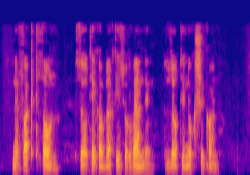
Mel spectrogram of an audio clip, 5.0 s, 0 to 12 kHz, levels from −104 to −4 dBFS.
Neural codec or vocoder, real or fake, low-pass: codec, 16 kHz, 4 kbps, FreqCodec, larger model; fake; 7.2 kHz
